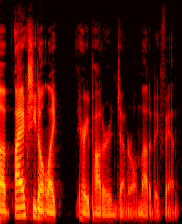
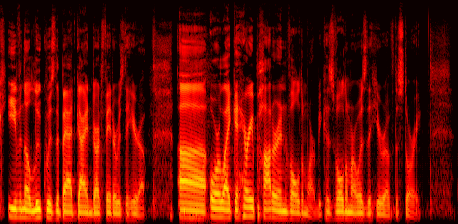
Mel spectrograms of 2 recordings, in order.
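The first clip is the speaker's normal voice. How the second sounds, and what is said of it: Sarcastic tone. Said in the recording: “I'm being sarcastic. I'm being sarcastic”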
